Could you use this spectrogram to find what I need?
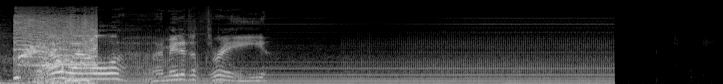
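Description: A steady electronic static buzz hums and then cuts off.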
